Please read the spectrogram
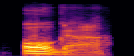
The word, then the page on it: auger: British English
